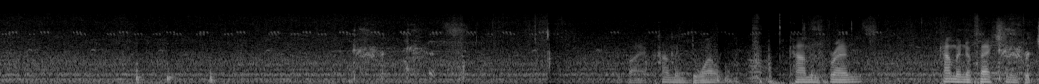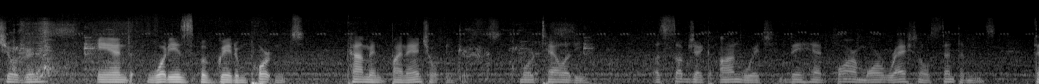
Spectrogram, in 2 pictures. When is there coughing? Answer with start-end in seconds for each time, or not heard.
3.5-4.7, 9.9-11.5, 14.9-16.4.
